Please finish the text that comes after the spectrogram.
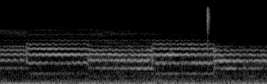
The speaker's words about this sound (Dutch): Oh, aan de kant, want er komt een ambulance aan.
